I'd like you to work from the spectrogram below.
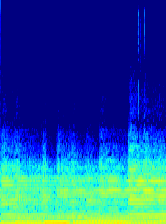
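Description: Distorted electric guitar plays a counter-riff in a song mix: loud, sustained, buzzing notes that step between a few pitches, each held before the next change.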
